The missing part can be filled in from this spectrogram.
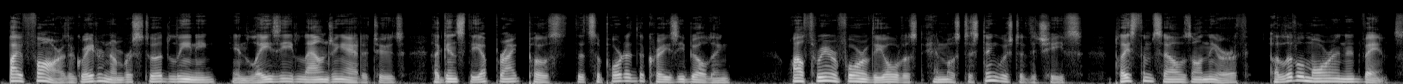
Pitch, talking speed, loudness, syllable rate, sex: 115 Hz, 185 wpm, -20 LUFS, 5.5 syllables/s, male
